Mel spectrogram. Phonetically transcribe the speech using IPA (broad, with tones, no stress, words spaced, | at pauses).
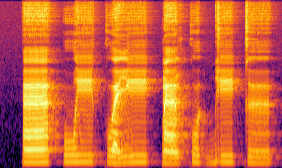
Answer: ɛ̃˦ | wiː˦kʷɛ˧jiː˦k͡pɛ̃˧ kʷɨ˦˨ɡ͡biː˦ kɨ˧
